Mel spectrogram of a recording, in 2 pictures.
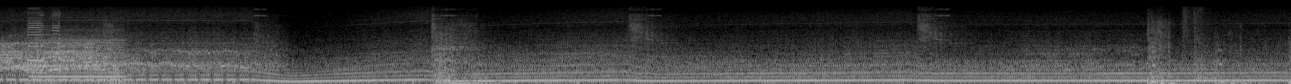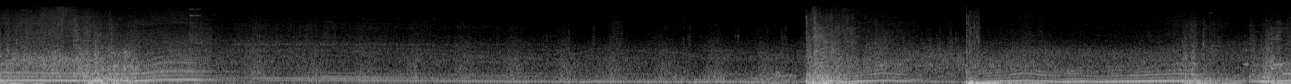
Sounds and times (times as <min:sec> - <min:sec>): Car passing by: 0:09.1 - 0:25.8.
